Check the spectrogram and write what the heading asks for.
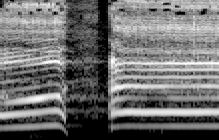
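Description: A male ring announcer calling out the winner's name in long, drawn-out vowels. One held note rises slightly and breaks off just after half a second in. A second long, level note starts about a second in.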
